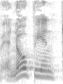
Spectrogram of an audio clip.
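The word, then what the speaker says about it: Enopion (ἐνώπιον): And then we're going to have enopion two times here. Enopion. E-N, long O-P-I-O-N. Enopion.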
